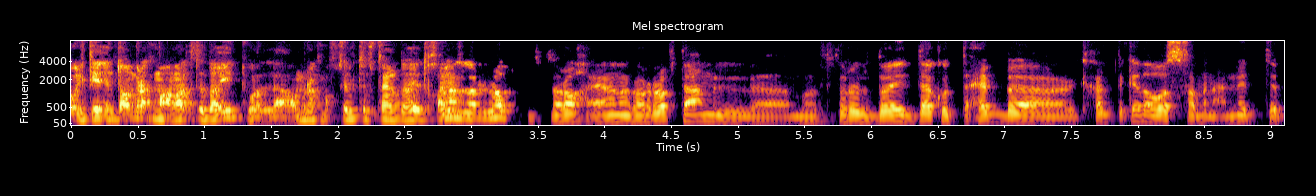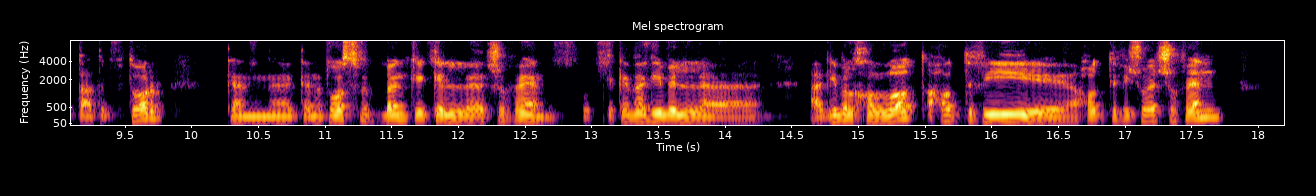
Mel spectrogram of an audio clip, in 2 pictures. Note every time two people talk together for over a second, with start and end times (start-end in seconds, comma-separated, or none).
none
